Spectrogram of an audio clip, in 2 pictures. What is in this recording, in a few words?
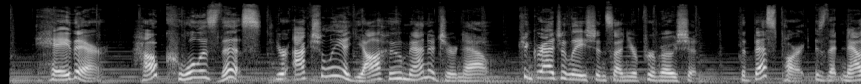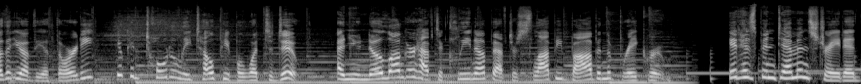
eLearning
